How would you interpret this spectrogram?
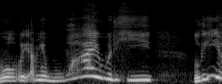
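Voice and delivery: asking in a high, put-on questioning voice; mock a puzzled fan asking why; imitating a doubtful fan. Host voices fans asking why the coach would leave, high mock question. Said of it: "a lot of people are asking".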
